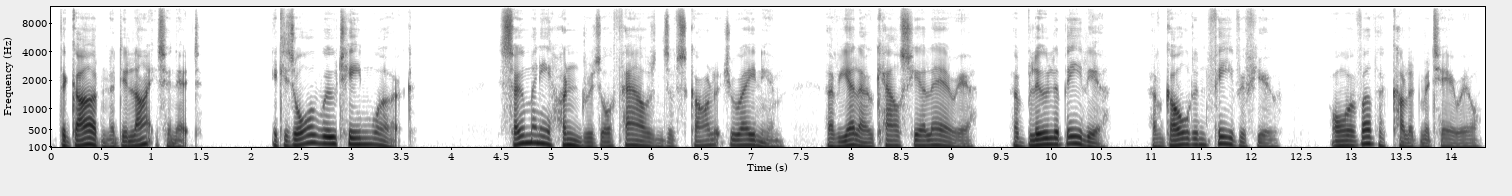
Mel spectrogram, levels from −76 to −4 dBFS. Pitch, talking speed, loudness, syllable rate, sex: 120 Hz, 135 wpm, -20 LUFS, 5.1 syllables/s, male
